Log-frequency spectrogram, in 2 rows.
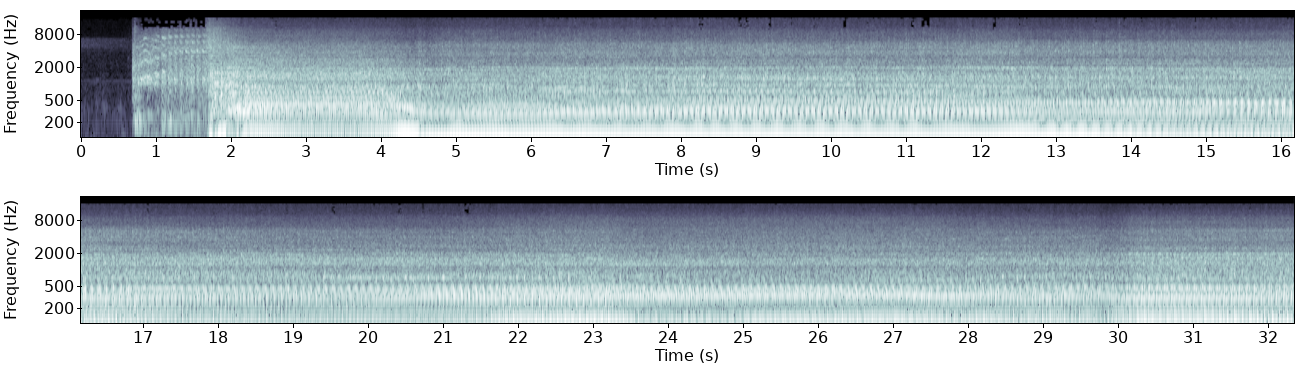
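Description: Koenigsegg Agera RS's twin-turbo V8 started: the starter cranks briefly about a second in, the engine catches with a flare of revs, and within a few seconds it falls to a steady, loud idle.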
